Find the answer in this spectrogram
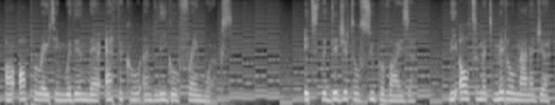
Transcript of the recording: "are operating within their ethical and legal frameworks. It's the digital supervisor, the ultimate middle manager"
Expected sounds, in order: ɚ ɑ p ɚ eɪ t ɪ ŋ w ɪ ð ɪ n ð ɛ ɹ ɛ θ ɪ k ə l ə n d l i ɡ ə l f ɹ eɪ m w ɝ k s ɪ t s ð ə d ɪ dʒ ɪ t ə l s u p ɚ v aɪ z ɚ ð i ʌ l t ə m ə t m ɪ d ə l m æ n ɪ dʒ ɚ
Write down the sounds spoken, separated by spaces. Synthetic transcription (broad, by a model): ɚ ɑ p ɚ eɪ t ɪ ŋ w ɪ ð ɪ n ð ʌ ɹ ɛ θ ɪ k ə l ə n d l i ɡ ə l f ɹ eɪ m w ɝ k s ɪ t s ð ə d ɪ dʒ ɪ t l s u p ɚ v aɪ z ɚ ð i ʌ l t ə m ə t m ɪ d l m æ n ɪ dʒ ɚ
